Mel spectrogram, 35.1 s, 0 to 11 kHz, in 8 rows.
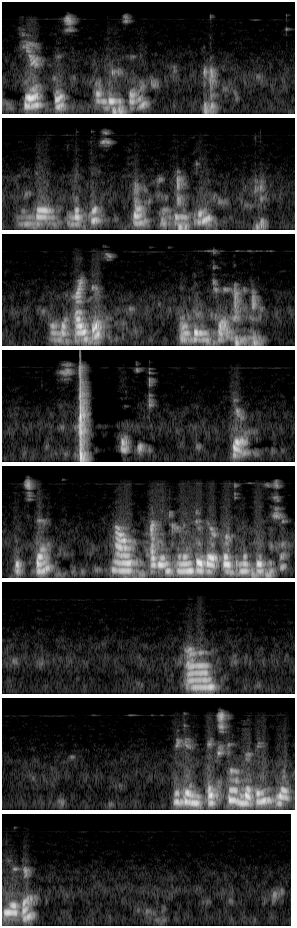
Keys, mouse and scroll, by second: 3.0 Return, 5.5 click, 5.7 click, 7.0 3, 8.2 Return, 11.0 click, 11.0 typing, 11.3 click, 12.3 typing, 14.3 Return, 18.5 click, 21.3 ctrl+d, 27.8 middle click, 31.0 click.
